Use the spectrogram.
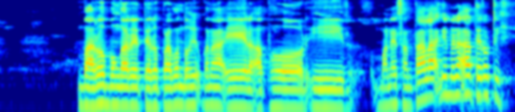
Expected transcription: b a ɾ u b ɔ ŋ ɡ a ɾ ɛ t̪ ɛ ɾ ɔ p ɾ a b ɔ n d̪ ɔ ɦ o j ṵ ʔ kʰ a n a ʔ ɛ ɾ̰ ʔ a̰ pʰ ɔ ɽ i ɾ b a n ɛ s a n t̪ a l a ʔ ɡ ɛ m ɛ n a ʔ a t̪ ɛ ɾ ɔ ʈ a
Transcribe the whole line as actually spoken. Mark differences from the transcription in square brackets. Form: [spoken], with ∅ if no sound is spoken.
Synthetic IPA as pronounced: b a ɾ [ɔ] b ɔ ŋ ɡ a ɾ ɛ t̪ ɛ ɾ ɔ p ɾ a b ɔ n d̪ ɔ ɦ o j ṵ ʔ [k] a n a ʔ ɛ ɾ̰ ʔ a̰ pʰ ɔ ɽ i ɾ [m] a n ɛ s a n t̪ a l a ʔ ɡ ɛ m ɛ n a ʔ a t̪ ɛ ɾ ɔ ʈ [i]

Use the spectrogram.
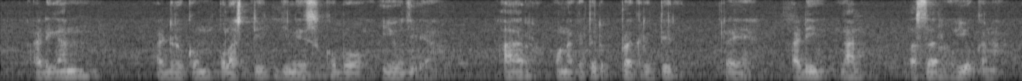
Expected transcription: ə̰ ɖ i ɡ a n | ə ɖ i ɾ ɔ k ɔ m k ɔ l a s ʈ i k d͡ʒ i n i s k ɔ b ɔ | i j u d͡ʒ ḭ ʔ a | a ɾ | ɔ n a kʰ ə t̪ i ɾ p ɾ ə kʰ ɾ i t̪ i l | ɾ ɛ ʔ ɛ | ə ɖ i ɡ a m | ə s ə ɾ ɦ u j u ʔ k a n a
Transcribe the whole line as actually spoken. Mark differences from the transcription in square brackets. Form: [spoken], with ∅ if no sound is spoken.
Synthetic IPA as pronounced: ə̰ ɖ i ɡ a n | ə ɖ i ɾ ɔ k ɔ m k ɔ l a s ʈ i k d͡ʒ i n i s k ɔ b ɔ | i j u d͡ʒ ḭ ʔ a | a ɾ | ɔ n a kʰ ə t̪ i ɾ p ɾ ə [k] ɾ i t̪ i [ɾ] | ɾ ɛ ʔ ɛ | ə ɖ i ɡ a [n] | ə s ə ɾ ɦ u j u ʔ k a n a

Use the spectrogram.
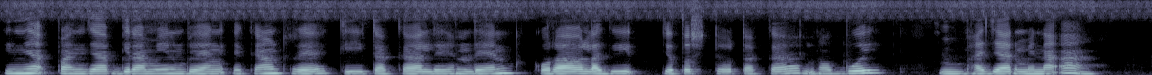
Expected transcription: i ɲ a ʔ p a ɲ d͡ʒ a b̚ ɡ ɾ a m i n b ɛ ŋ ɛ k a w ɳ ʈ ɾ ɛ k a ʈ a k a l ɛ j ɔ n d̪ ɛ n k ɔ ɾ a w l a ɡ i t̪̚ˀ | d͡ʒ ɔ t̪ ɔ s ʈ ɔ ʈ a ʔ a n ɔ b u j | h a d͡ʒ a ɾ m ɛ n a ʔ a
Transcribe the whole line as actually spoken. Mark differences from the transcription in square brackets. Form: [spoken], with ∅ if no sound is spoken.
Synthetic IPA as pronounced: i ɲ a ʔ p a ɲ d͡ʒ a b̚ ɡ ɾ a m i n b ɛ ŋ ɛ k a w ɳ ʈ ɾ ɛ k [i] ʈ a k a l ɛ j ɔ n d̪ ɛ n k ɔ ɾ a w l a ɡ i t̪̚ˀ | d͡ʒ ɔ t̪ ɔ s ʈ ɔ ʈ a [k] a n ɔ b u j | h a d͡ʒ a ɾ m ɛ n a ʔ a

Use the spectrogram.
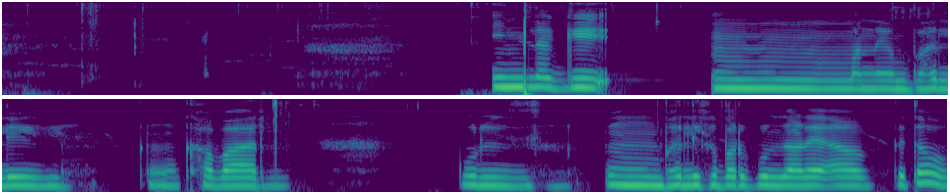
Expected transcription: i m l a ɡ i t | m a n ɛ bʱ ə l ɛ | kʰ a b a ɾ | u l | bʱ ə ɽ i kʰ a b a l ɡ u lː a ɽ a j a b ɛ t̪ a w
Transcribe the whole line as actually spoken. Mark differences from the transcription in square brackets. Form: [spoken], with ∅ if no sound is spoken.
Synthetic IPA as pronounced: i [n] l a ɡ i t | m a n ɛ bʱ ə l [i] | kʰ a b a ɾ | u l | bʱ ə [l] i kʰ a b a [ɾ] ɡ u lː a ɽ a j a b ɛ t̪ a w

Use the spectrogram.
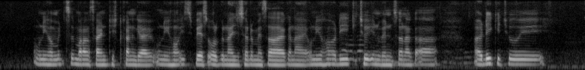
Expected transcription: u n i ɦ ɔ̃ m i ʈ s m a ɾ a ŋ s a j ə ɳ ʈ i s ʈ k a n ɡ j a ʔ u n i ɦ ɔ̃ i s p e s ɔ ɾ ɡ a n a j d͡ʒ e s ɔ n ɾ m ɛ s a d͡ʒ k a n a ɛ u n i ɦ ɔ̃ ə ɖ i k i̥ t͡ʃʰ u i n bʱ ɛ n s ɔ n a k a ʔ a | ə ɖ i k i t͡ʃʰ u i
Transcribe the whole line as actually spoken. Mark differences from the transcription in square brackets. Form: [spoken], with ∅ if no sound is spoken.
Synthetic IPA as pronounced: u n i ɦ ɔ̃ m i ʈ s m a ɾ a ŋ s a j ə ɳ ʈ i s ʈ k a n ɡ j a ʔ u n i ɦ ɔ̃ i s p e s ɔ ɾ ɡ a n a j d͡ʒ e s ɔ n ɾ m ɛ s a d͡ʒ k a n a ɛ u n i ɦ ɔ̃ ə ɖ i k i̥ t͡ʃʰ u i n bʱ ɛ n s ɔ n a k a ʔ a | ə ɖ i k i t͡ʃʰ u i

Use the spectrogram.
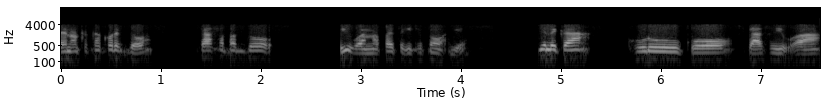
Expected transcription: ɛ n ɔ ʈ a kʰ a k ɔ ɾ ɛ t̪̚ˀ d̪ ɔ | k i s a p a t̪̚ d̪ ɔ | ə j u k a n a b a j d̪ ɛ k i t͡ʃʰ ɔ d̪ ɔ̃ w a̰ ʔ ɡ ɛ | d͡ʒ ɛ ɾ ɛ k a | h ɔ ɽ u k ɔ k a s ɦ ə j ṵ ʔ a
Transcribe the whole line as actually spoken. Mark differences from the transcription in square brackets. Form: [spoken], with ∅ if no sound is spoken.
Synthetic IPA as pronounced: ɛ n ɔ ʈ a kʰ a k ɔ ɾ ɛ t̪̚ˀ d̪ ɔ | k [a] s a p a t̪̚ d̪ ɔ | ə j u [ʔ] a n a [p] a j [t̪] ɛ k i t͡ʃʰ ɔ [t̪] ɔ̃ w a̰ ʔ ɡ ɛ | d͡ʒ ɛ [l] ɛ k a | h [u] ɽ u k ɔ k a s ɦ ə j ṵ ʔ a

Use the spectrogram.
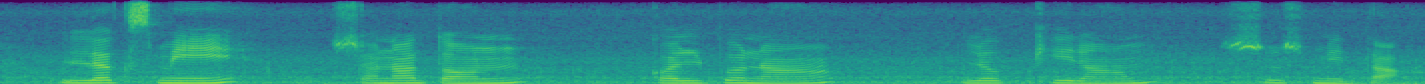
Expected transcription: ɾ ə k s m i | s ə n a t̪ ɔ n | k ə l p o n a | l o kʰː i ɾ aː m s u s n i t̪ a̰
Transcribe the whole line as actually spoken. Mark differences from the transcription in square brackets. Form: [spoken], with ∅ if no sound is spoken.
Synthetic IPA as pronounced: [l] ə k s m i | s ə n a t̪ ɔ n | k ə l p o n a | l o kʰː i ɾ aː m s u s [m] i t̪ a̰

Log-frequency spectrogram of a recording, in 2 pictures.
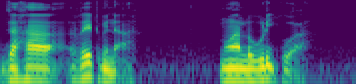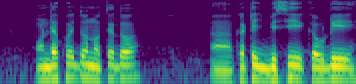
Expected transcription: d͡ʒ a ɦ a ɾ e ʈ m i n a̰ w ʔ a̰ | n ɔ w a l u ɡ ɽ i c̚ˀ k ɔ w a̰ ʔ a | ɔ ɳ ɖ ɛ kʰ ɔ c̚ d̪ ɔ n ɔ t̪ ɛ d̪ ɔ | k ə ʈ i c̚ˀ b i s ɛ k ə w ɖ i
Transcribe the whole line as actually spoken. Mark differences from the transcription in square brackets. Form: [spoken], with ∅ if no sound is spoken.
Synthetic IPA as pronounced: d͡ʒ a ɦ a ɾ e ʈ m i n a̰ [∅] ʔ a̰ | n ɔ w a l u ɡ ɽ i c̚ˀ k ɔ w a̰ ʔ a | ɔ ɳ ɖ ɛ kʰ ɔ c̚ d̪ ɔ n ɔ t̪ ɛ d̪ ɔ | k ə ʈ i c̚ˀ b i s [i] k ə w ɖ i

